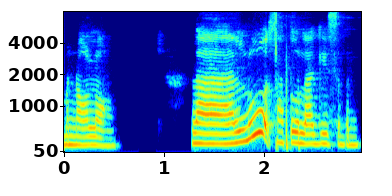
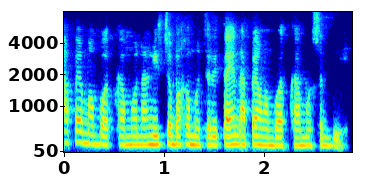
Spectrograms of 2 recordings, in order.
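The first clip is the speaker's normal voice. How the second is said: softer, lower parental coaxing; membujuk anak dengan lembut; 4 semitones lower, 5 dB quieter, faster than usual. Acted. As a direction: gently invite a child to open up. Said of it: "Alangkah baiknya". (bertanya lembut, nada rendah)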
